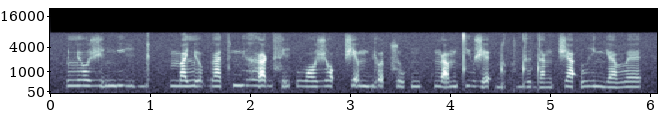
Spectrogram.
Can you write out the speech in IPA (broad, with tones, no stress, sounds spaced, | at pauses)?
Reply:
lʲ ɔ˨ ʒ ḭ˨ ŋ j ḭ˦˨ ɡ | m a˨ lʲ ɔ̰˦ ɡ a˨ t͡s mʲ ɘ˦ ɣ a̰˦ ɡ s ḭ˨ ʔ β ɔ˨ ʒ ɔ˦ ʔ t͡ʃ ɛ̰˦ m bʲ ɔ̰˦ t͡s ṵ˨ ʔ ŋ i˨ k ŋ a̰˦ m tʲ u˦ ʒ ɛ̰˨ ʔ d ṵ˨ k d ɯ˨ d a˨ ŋ t͡ʃ a˦ ʔ β i˦ nʲ a˨ β ɛ˦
